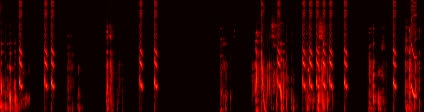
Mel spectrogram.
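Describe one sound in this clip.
Short electronic menu blips chime again and again as a cursor moves through a list.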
